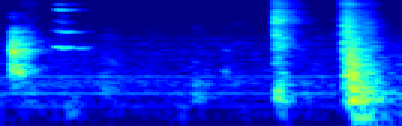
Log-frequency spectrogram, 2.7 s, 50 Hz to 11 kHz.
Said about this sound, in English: Hold on, let me close this door. Hold on 1 second.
